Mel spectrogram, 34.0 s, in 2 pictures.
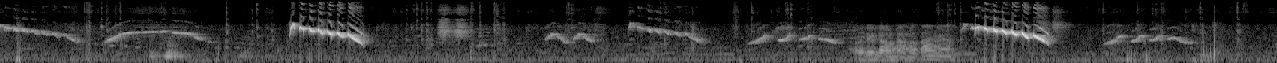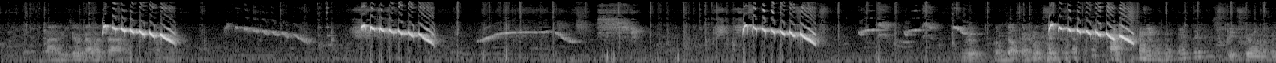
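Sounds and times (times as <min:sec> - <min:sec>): songbird singing fast whistles: 0:03.9 - 0:04.9, 0:13.0 - 0:14.1, 0:18.4 - 0:19.4, 0:21.8 - 0:25.6, 0:26.9 - 0:29.9.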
